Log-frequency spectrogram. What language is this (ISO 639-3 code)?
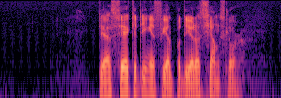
swe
